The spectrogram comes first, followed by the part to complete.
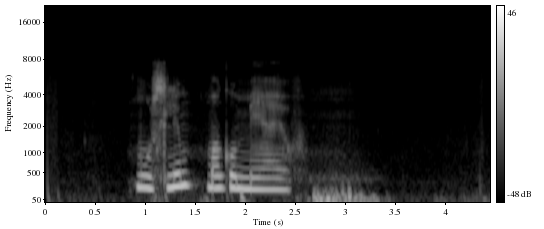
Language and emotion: Russian, neutral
